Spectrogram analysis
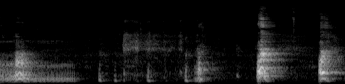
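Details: A male corgi that dislikes some luggage gives a rough, pulsing growl that breaks into short, sharp grumbling barks; his owner had never heard him growl this much before.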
